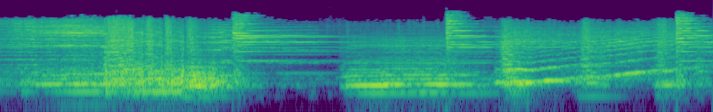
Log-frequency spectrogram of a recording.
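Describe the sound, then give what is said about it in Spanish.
Hermitage church bells toll loudly one night, ringing the toll for the souls, with several heavy strikes every second or so whose rich, ringing tones overlap and hum on between hits. No one speaks. “Una noche, cuando las campanas de la ermita tocaban el toque de ánima,”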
